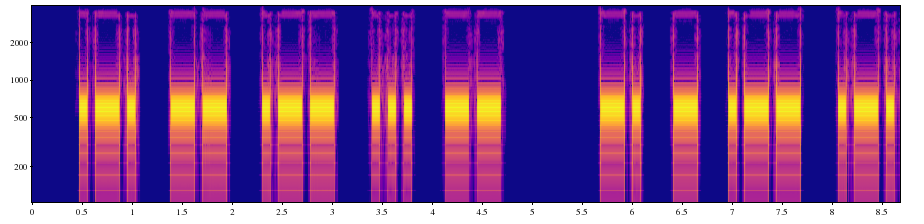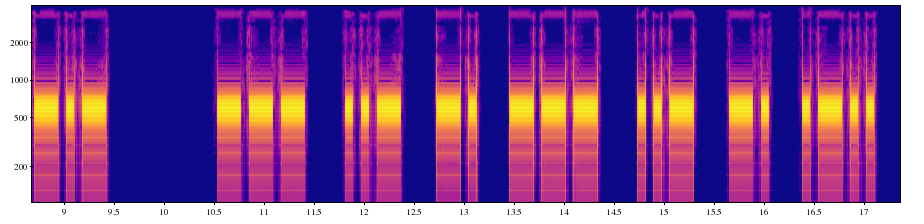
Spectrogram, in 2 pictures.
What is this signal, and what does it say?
Morse code, heard as a keyed tone, about 15 wpm, spaced as for 13 wpm, 600 Hz. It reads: RMWSM NTW. OUNOUNL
